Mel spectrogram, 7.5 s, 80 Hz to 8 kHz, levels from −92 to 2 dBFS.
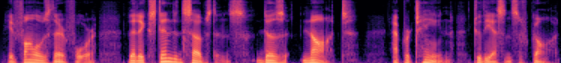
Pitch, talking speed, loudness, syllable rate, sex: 95 Hz, 110 wpm, -20 LUFS, 4.4 syllables/s, male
